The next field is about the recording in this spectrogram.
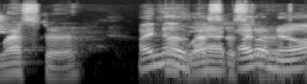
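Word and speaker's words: Leicester: It's not It's not Lester. It's Lester.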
